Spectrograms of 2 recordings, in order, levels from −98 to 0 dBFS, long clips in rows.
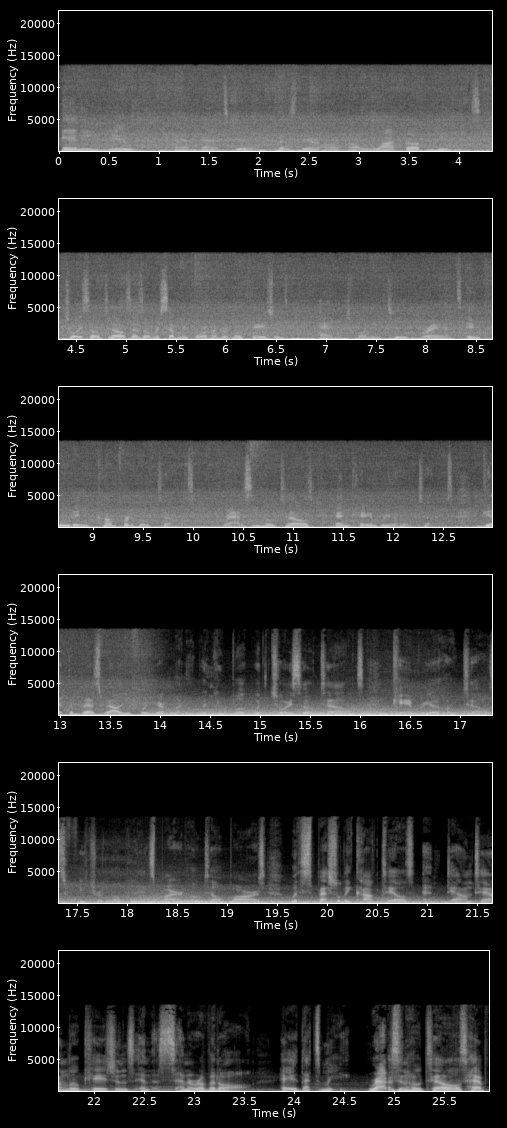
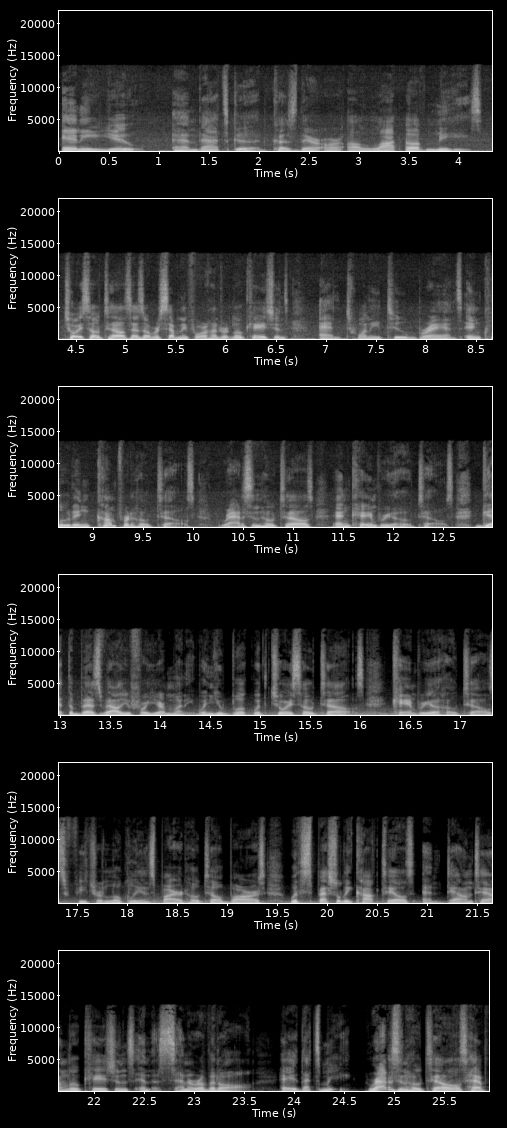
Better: second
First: rain or running water; loud; throughout; 1 dB below the speech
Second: rain or running water; faint; throughout; 25 dB below the speech

